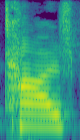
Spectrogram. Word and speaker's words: Tej: And this one I liked meeting Roman, and I liked meeting, he pronounces it Taj, but it's spelled Tej, and Tej, I don't really understand why.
